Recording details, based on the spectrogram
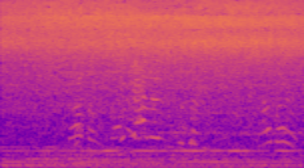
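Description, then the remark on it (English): A high-pressure fire hose creates a wall of water in a steady, loud rushing hiss that never lets up, with faint voices murmuring underneath, as a White Helmets rescue team practises firefighting. “The team practice firefighting. A high-pressure hose creates a wall of water.”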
